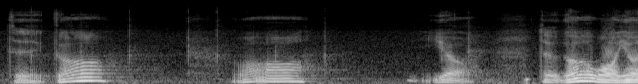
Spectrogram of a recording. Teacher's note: Shu yerda endi ikkita t kelayapti, e'tibor bergan bo'lsanglar, mana bu t harfimiz i kelayapti-yu, lekin qavs ichidagi i, ya'ni i deb talaffuz qilinadi. Bunisi bunisi g deb talaffuz qilinadi. Bu k emas, sababi bu k ikkita unlining o'rtasida kelayapti.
